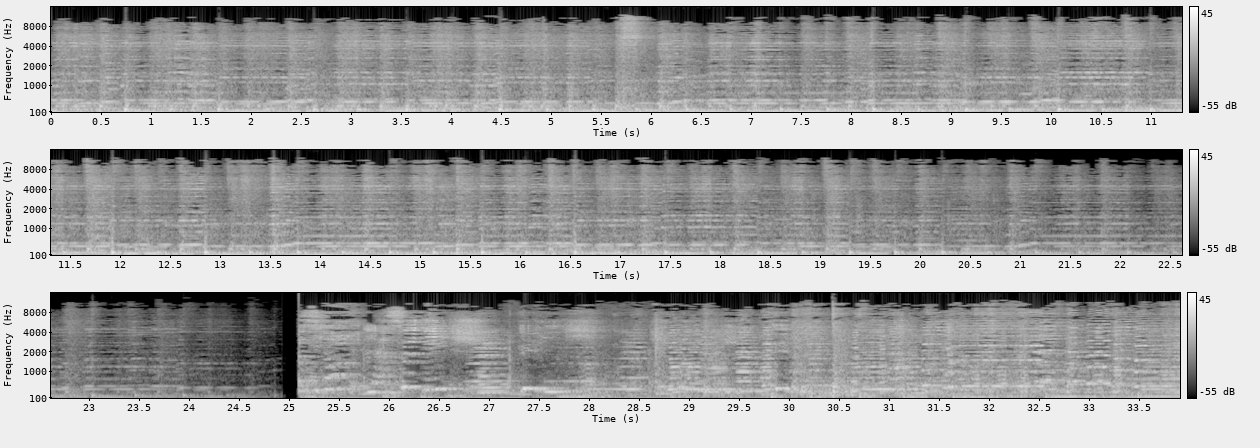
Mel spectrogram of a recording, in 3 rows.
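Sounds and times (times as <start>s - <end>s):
accordion folk dance tune: 0.0s - 33.9s.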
